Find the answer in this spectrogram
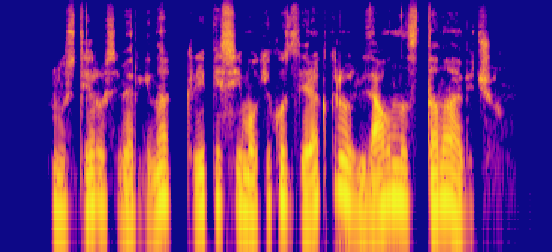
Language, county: Lithuanian, Vilnius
